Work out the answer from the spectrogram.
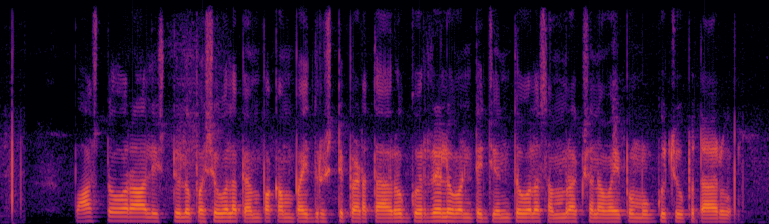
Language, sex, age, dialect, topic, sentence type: Telugu, male, 18-24, Southern, agriculture, statement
